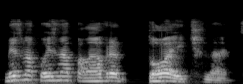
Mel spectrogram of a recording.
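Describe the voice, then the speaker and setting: Slow, patient language teacher man. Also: a little high, animated. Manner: slow, patient, repeats words for the learner; ends phrases with checking tags. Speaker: German teacher. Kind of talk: online language lesson.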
